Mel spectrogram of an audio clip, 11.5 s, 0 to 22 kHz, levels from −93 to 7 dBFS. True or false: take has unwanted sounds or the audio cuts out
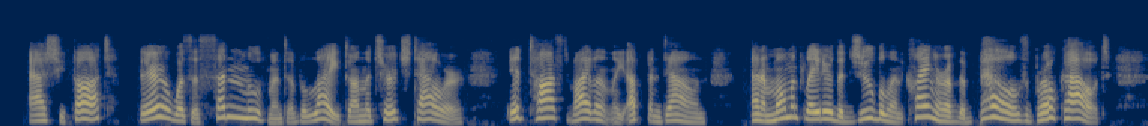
false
